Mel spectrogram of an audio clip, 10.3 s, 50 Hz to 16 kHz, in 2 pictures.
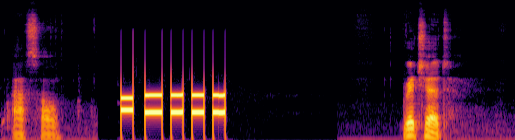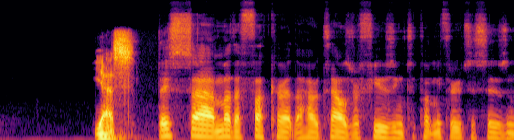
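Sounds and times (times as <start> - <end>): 
speech: 0.2 - 0.7, 4.0 - 4.6, 6.1 - 10.2
touch-tone DTMF dialing beeps on a telephone: 1.2 - 2.3.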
